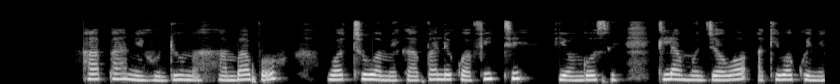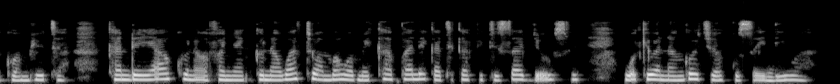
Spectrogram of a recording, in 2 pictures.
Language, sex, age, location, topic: Swahili, female, 18-24, Nakuru, government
